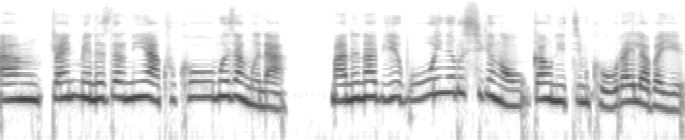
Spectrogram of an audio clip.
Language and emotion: Bodo, disgusted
